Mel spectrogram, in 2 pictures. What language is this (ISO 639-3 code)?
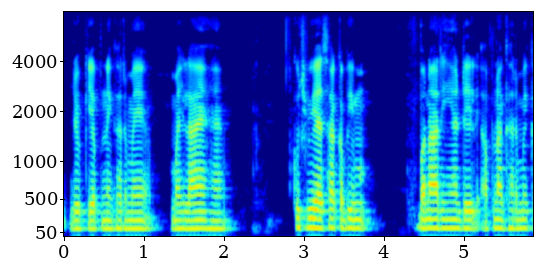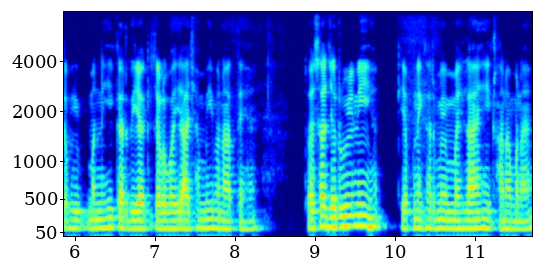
hin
